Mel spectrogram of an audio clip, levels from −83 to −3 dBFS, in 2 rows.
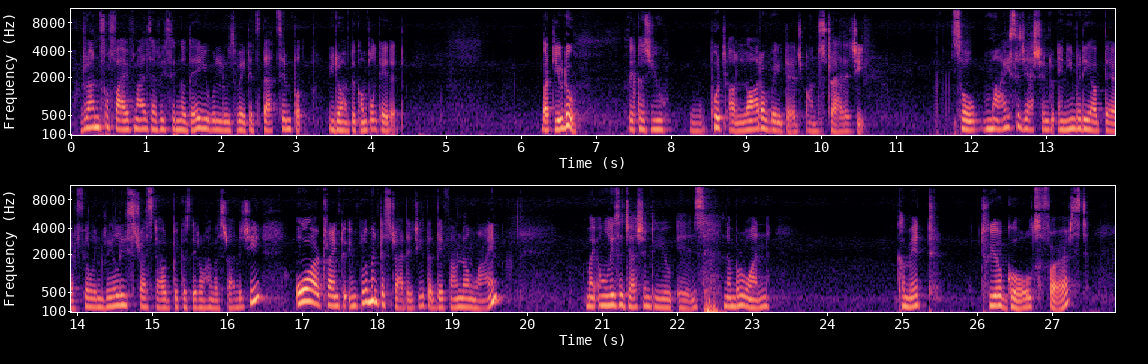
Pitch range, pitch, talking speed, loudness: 165-200 Hz, 185 Hz, 155 wpm, -24 LUFS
